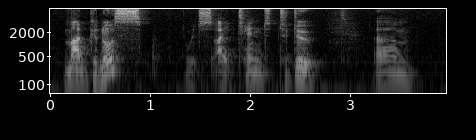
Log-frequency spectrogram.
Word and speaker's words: Magnus: Now we have an argument a little bit about how to pronounce this G. Alan says that the G sound is a sound like in hangrail. So it's a hung sound. But it's perfectly okay just to do a sort of a hard G.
